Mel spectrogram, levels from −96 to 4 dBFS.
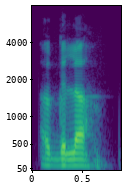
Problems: background sounds at intervals, low volume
